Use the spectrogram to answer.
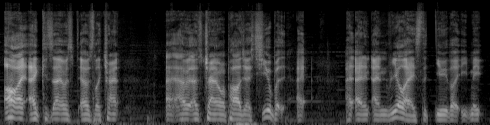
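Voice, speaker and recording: A man plays an earnest young cartoon hedgehog with a sharp, bright voice. He talks haltingly, doubling back on words and trailing off, insecure and rambling in a loose roleplay stream, with faint music underneath. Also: medium pitch, no echo, close to an everyday voice. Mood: hesitant, stunned. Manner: halting, stammering, repeats words. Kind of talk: improvised in-character livestream roleplay.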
